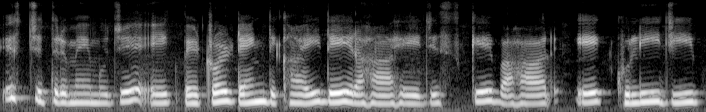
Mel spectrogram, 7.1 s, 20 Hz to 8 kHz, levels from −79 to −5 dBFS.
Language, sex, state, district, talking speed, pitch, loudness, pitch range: Hindi, female, Madhya Pradesh, Bhopal, 145 wpm, 195 Hz, -16 LUFS, 185-210 Hz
